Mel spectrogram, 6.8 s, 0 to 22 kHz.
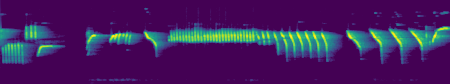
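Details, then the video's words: Young-canary training song from a canary: scattered short notes and gaps, then a long smooth buzzy trill, rapid repeated strokes and finally several separate sharp downward-sweeping whistles. "Kanarya Sesi Ötüş Eğitimi 2021 | Kanarya Ötüşü ve Ötüm Eğitimi"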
